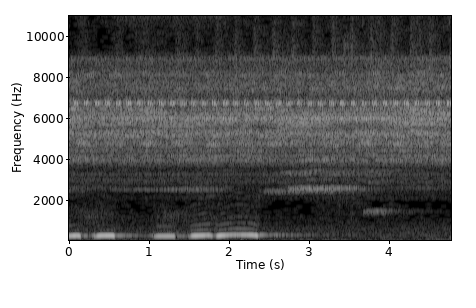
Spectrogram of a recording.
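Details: Nocturnal curassow (Nothocrax urumutum) gives a series of deep, soft hoots: several short notes, then longer drawn-out ones, with a steady high insect buzz throughout.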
